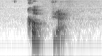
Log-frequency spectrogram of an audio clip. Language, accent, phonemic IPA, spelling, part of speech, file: French, Canada, /kupl/, couples, noun, LL-Q150 (fra)-couples.wav
- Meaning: plural of couple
